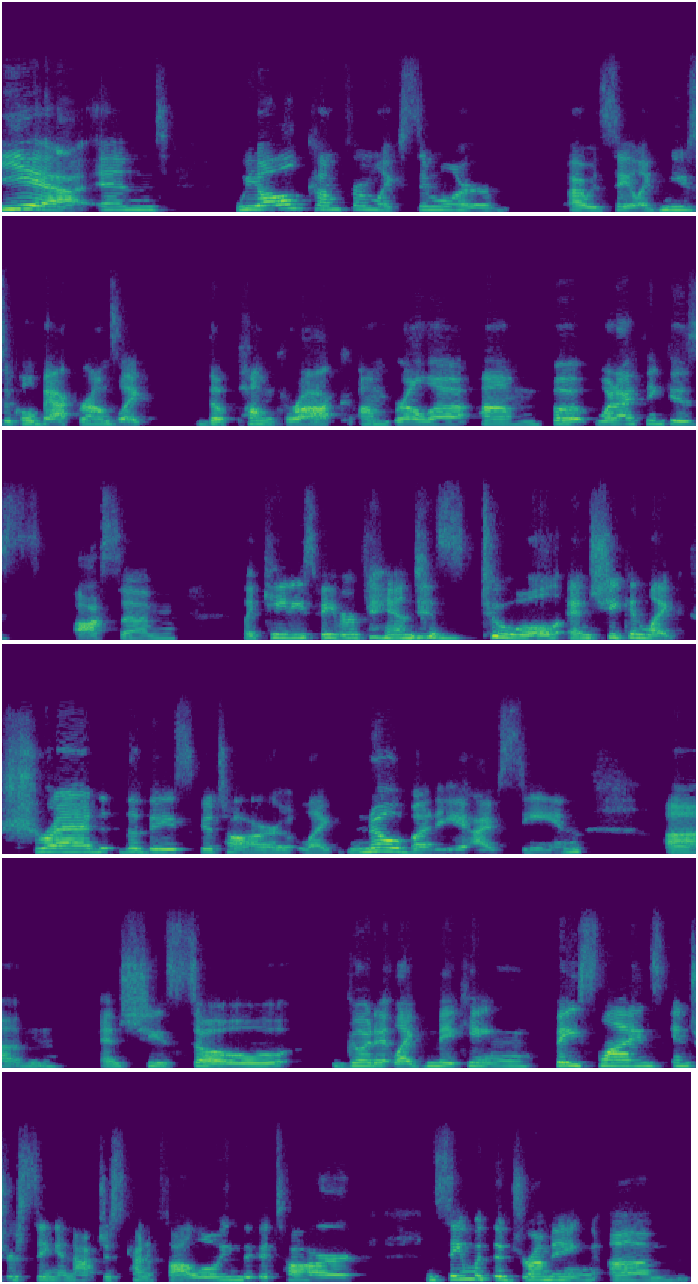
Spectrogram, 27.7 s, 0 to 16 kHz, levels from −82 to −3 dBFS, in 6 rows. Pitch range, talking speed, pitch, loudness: 200-235 Hz, 150 wpm, 215 Hz, -26 LUFS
